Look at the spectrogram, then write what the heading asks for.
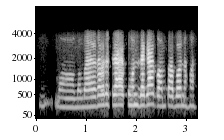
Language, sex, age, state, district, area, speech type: Assamese, female, 45-60, Assam, Golaghat, urban, conversation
